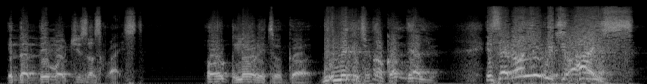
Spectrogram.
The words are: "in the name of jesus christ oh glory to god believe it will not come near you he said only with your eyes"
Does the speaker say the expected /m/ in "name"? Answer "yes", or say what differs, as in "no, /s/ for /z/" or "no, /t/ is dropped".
yes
